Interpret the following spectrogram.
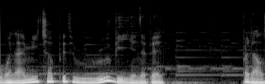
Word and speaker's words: Ruby: It's Ruby. You gotta say it with the roo. Like, aroo.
